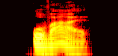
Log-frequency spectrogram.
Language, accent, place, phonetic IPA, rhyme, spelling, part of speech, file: German, Germany, Berlin, [oˈvaːl], -aːl, Oval, noun, De-Oval.ogg
- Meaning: oval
